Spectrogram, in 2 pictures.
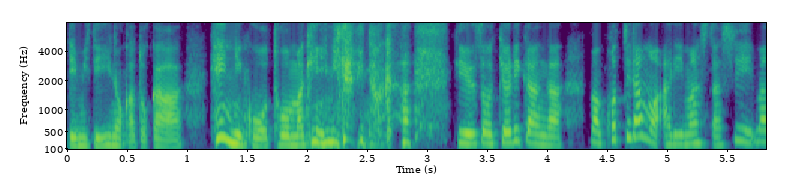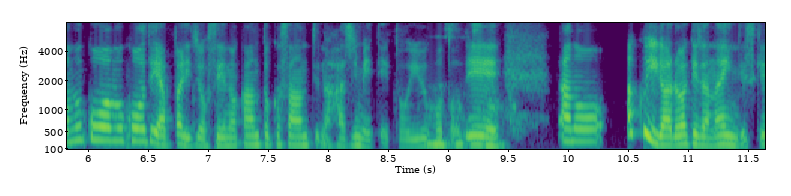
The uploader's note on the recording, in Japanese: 収録場所： オンライン (Zoom)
